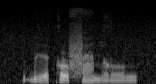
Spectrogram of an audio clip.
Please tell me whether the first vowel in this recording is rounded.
no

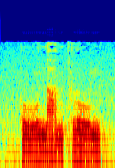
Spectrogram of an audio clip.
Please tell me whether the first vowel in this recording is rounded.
yes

